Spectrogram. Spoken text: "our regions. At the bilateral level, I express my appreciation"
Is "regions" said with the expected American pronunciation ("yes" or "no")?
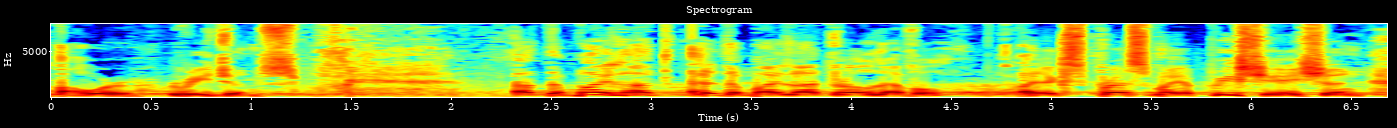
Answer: no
